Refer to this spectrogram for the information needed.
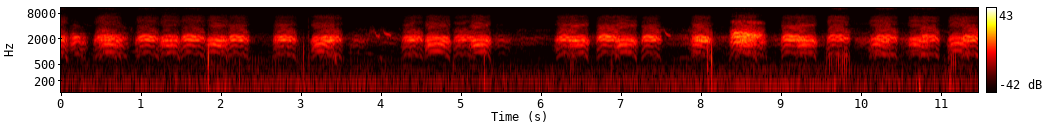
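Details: Baby crow amid its noisy parents outdoors: a long series of rough, grating caws in quick clusters, nearly two per second, briefly pausing before resuming louder, with faint low rumble beneath.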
